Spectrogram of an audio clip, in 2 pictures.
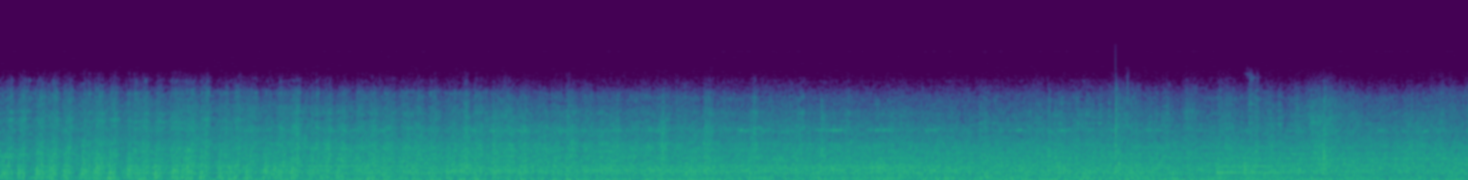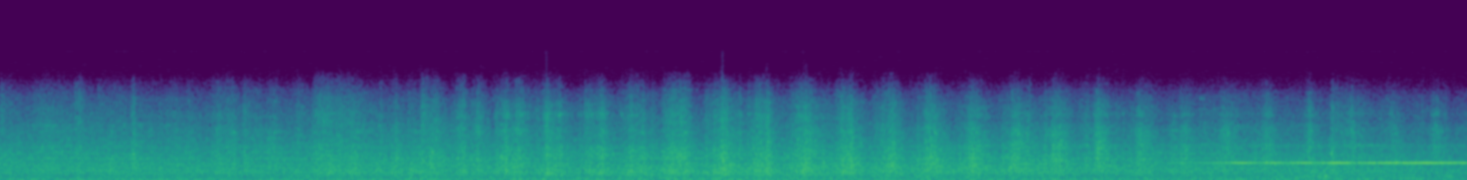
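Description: A freight train of tank cars and container well cars rolling past, with a steady rumble of wheels on rail. Over the second half the wheels click rapidly and evenly over the rail joints and get louder, and near the end a high steady wheel squeal sets in.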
